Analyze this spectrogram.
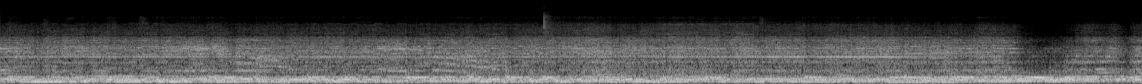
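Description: Rock music with guitar, played loud and steady as the soundtrack of an off-road driving video.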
